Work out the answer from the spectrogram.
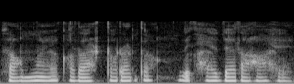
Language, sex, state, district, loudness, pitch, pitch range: Hindi, female, Rajasthan, Jaipur, -17 LUFS, 175 Hz, 165-180 Hz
